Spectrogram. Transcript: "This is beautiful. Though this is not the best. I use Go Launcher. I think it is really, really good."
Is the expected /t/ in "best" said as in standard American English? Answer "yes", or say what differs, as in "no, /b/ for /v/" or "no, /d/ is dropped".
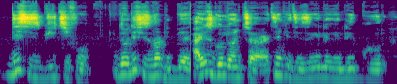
no, /t/ is dropped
